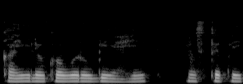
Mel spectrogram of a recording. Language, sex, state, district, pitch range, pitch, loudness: Marathi, male, Maharashtra, Sindhudurg, 140-145 Hz, 145 Hz, -30 LUFS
